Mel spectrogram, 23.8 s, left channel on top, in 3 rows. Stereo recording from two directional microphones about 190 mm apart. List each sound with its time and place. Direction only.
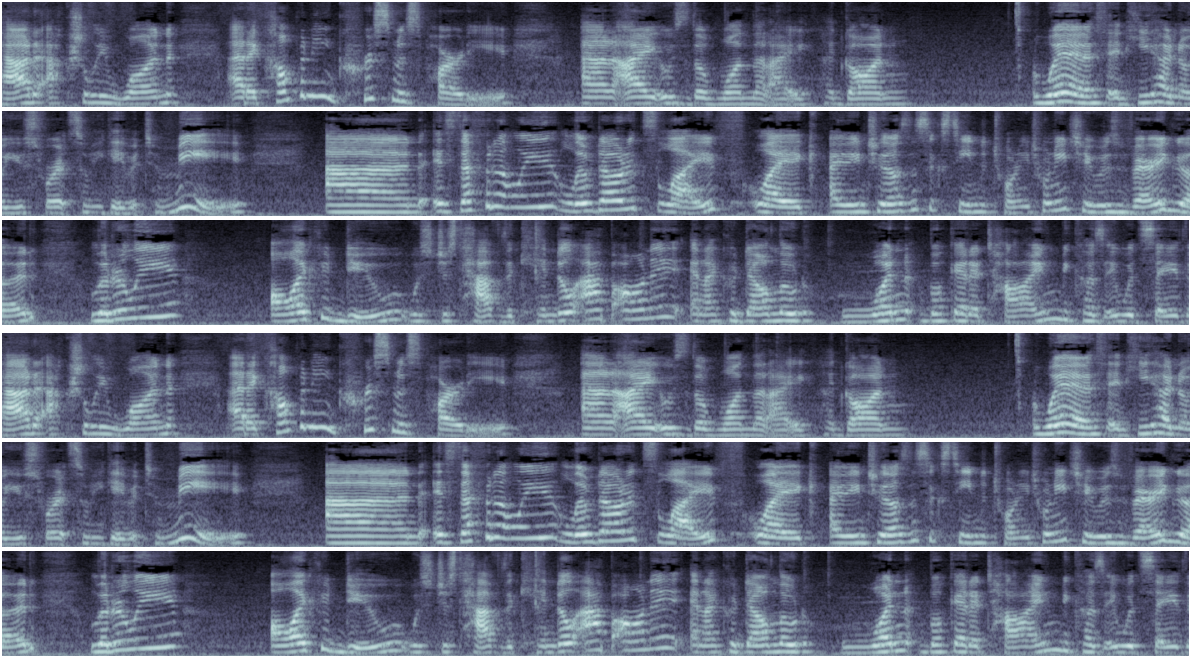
0.0 s speech: 5° right (ahead or behind)
7.0 s speech: 5° right (ahead or behind)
